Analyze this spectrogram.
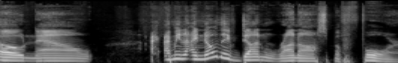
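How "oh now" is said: ordinary delivery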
